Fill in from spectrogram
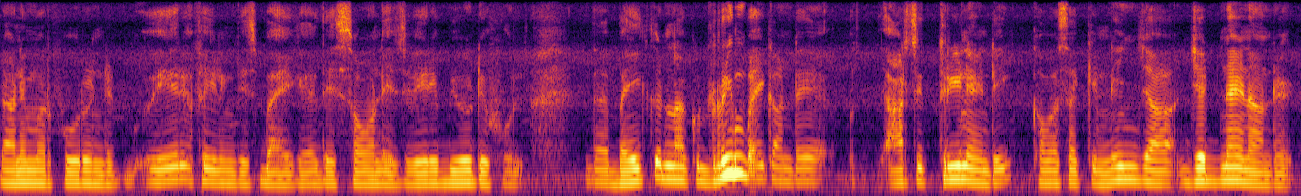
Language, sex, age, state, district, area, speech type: Telugu, male, 18-30, Telangana, Peddapalli, rural, spontaneous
